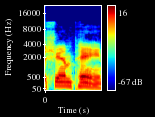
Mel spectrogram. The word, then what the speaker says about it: Champagne: do the correct pronunciation it's not champagne like we Americans would say it's a champag yes mhm oh we got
